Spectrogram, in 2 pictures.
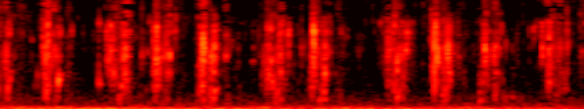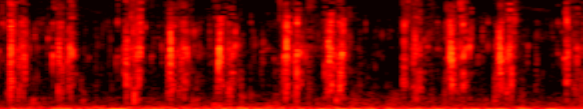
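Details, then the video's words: A dog slakes its thirst on a hot summer day, lapping water in quick, even, sloshing strokes, roughly three a second, throughout the recording over a low background rumble. "더운 여름 강아지가 목 축일 때 나는 소리 The sound of dogs on their throats in the hot summer"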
